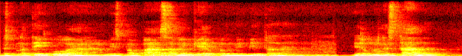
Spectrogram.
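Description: A man talks at a fairly slow pace with ordinary pitch variation. Noticeable background noise and audible room echo surround his voice. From Jalisco coast, Mexico. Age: 30s. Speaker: local politician. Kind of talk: interview.

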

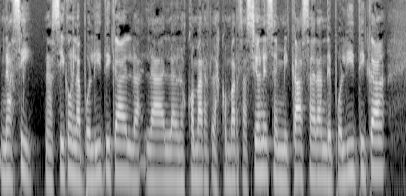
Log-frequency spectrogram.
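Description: A woman with a dark, mellow tone and fairly low pitch speaks fairly quickly in a flat monotone, recorded very cleanly against a silent background. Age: 30s. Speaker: local government official. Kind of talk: radio interview. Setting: radio studio.

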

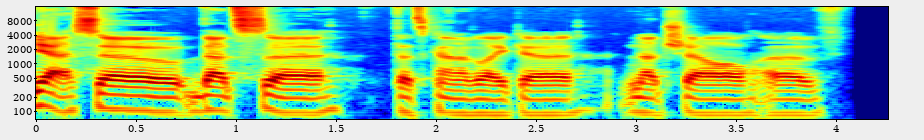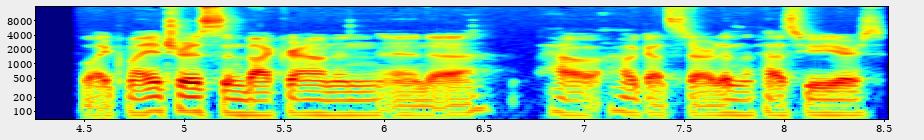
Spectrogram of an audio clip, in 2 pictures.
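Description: In a very clean recording with a silent background, a man with an American accent speaks at a moderate pace. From rural Maine, US. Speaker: tech entrepreneur. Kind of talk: interview conversation. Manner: halting, many fillers.

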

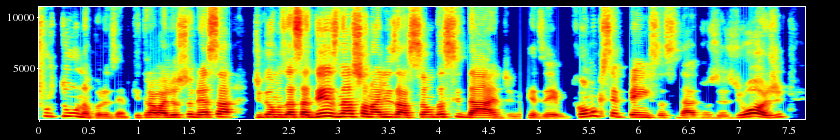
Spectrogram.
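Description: A woman speaks at a moderate pace in a high pitch. The recording is very clean, with a silent background. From Brazil, German-Brazilian family. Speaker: sociology professor. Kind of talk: academic interview.

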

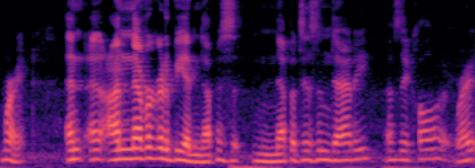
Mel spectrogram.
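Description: In a very clean recording with a silent background, a man with a somewhat breathy voice talks at a moderate pace with fairly even intonation. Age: 40s. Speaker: filmmaker and military veteran. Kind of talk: casual chat.

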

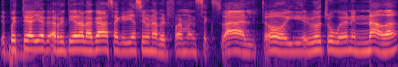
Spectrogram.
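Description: Against a silent background in a very clean recording, a woman talks fairly quickly at medium pitch with monotone, flat intonation. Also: hardly any pauses. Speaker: podcast guest. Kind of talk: casual chat.

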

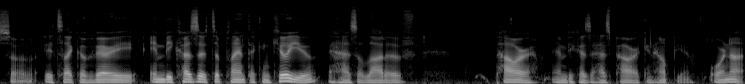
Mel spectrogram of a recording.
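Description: The recording is very clean, with a silent background. A man with a normal speaking voice and a fairly low pitch talks at a fairly quick pace with fairly even intonation. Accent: American. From New York City. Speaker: plant medicine practitioner. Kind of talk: casual interview.

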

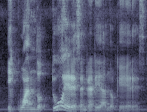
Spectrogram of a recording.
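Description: A man's lively intonation at a medium pitch and fairly slow pace, over noticeable background noise. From Sonora, Mexico (ejido near Empalme). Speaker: TV and radio presenter. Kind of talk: casual interview.

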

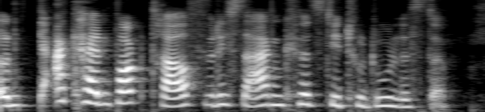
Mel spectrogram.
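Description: At a fairly quick pace, a woman with a normal speaking voice talks at a fairly high pitch with ordinary pitch variation. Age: 20s. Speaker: musician and music student. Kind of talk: casual interview. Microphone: technical problems at start.

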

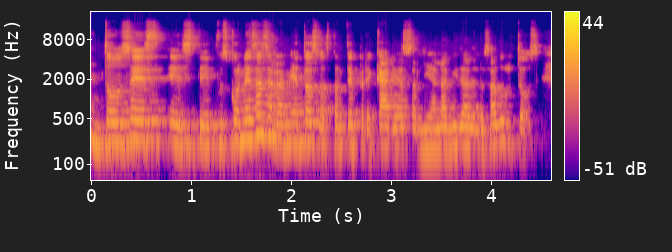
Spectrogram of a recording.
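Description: A woman's medium-pitched voice with a Mexican accent, at a moderate pace. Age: 40s. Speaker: columnist and comedic speaker. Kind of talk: casual chat.

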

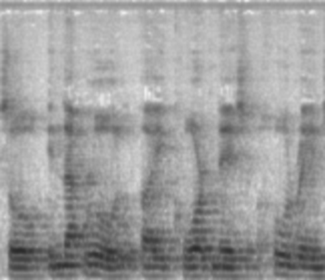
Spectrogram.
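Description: A man with a Cork accent, monotone and flat, amid audible room echo. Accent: Cork Irish. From Ireland, East Cork. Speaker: environmental organisation executive. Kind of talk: interview.

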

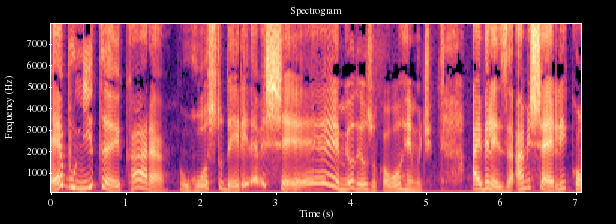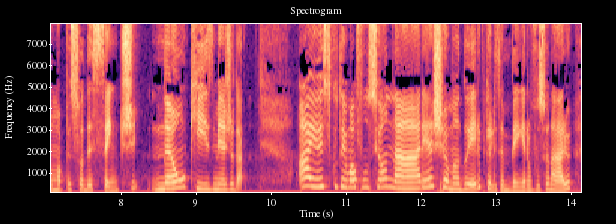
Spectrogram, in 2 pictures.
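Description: Noticeable background noise behind a woman speaking in an animated tone at a moderate pace. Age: 20s. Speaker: podcaster. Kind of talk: casual storytelling.

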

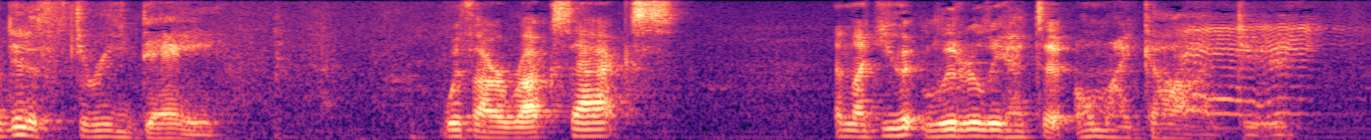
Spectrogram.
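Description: A woman speaks at a moderate pace with a very deep, low pitch. Background noise is noticeable. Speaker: military veteran, podcaster and parent. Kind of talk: casual chat. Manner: casual, profane, laughing often.

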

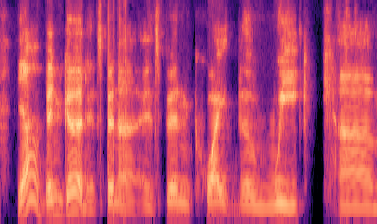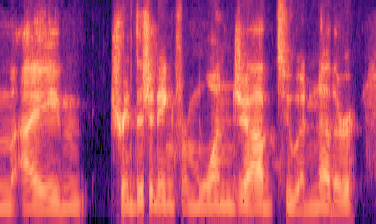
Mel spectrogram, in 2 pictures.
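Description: In an ordinary speaking voice, a man with an American accent talks at a medium pitch and a fairly slow pace, his intonation fairly even. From Denver, Colorado. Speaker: podcast host and former theme park front desk manager. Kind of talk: casual chat.

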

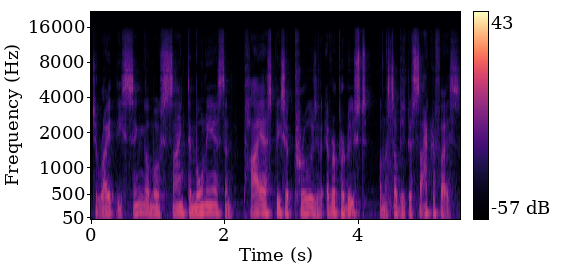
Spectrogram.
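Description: On a very clean recording with a silent background, a man at medium pitch speaks at a fairly quick pace with fairly even intonation. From Northern Ireland. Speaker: charity founder. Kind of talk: podcast interview.

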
